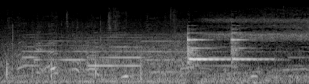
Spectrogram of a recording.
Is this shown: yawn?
no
